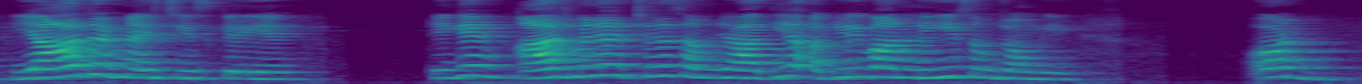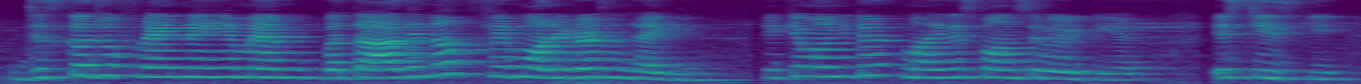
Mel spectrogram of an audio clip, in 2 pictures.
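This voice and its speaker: A woman's voice: high-pitched, normal speed, sharp tone, roomy sound. A woman playing a strict teacher in a comedy sketch, lecturing and scolding her class.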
